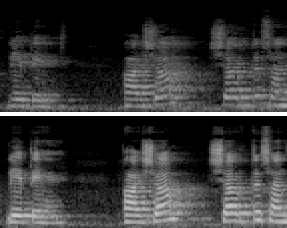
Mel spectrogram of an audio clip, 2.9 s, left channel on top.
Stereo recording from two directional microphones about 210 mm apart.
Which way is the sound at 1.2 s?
40° right (ahead or behind).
